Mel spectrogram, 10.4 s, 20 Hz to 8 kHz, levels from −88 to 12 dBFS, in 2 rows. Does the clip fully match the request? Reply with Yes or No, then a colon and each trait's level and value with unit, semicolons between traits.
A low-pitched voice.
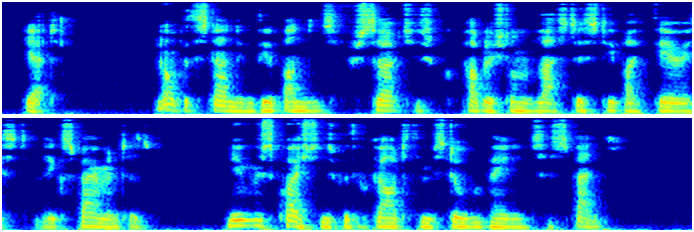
Yes: low, 115 Hz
